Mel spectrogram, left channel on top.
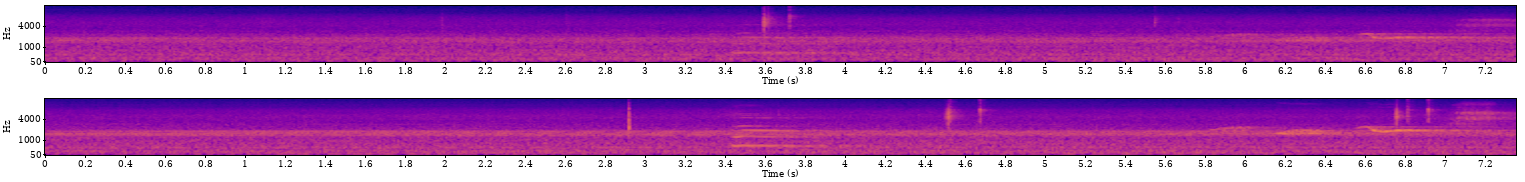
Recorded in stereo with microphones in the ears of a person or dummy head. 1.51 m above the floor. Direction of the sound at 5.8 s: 45° right (ahead or behind).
